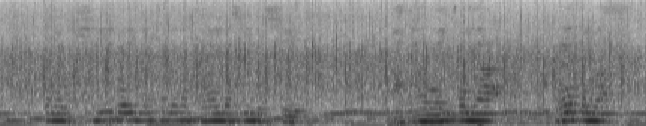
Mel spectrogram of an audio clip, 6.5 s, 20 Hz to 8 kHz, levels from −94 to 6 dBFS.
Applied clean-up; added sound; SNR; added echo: none; Applause; 6 dB; reverberation time 0.7 s.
